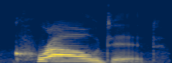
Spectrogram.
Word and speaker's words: crowded: Crowded. Crowded. Ese O suena como ow.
